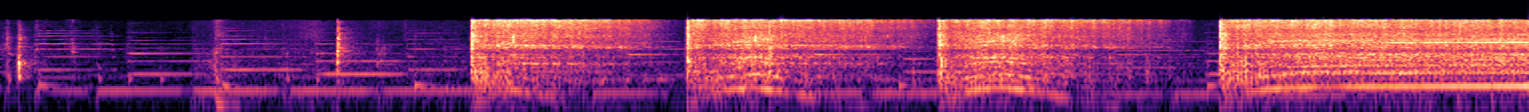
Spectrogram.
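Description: A blender grinds soaked basmati rice for phirni in several loud bursts. The motor whines up each time it starts, with a short sustained tone at the start.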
